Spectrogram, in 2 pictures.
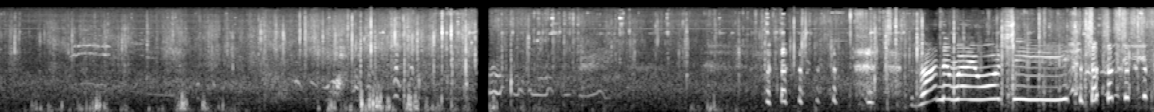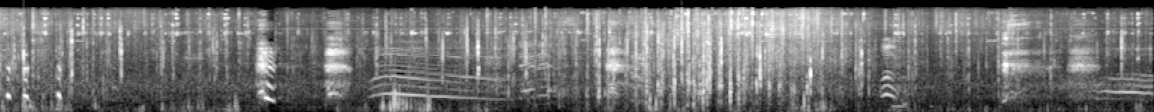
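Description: A horse's hooves thud as it gallops on grass.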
